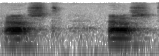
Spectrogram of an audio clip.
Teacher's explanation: in my dialect many people would say asked they would not bother to try to get that K in there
